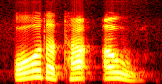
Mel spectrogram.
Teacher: ओ तथा औ इन दोनों स्वरों का उच्चारण स्थान कंठोष्ठ यानी कंठ और ओष्ठ होते हैं।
